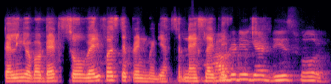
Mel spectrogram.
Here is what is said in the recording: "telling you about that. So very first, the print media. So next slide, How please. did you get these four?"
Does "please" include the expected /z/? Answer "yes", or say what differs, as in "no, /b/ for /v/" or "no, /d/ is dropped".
no, /z/ is dropped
